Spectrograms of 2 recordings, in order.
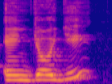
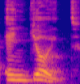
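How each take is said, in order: First: "enjoy" with an extra "ee" syllable, rising; candidate pronunciation. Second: "enjoyed" in two syllables with a released final stop; correct past pronunciation. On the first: Teacher offers students an option, slow rising "enjoy" with added syllable. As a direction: stretch "enjoy" into "en-joy-ee" as a query. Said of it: "si se pronuncia enjoy". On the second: Teacher gives students the answer, "enjoyed" with clipped final consonant. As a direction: close "enjoyed" right after "joy", no extra vowel. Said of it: "Entonces, sería enjoyed". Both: Shown as a demonstration.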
